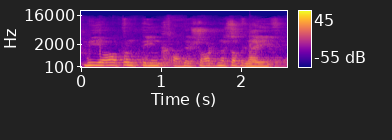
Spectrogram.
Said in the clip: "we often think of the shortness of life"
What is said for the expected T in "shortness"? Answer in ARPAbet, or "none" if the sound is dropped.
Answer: T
